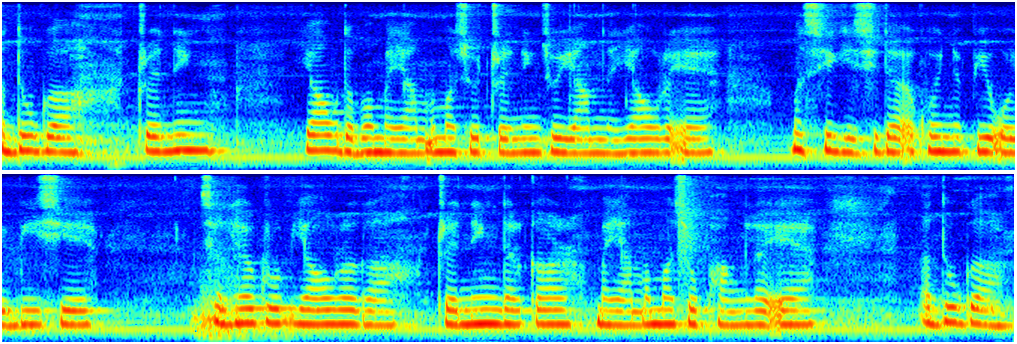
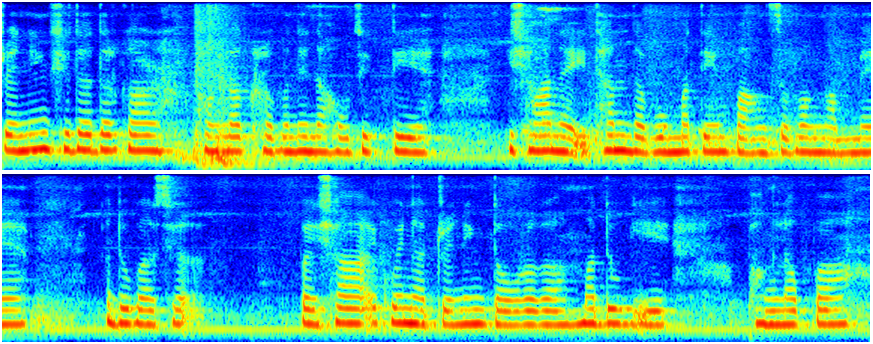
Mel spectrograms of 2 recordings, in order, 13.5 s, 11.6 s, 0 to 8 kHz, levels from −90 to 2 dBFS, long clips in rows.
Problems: background sounds at intervals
